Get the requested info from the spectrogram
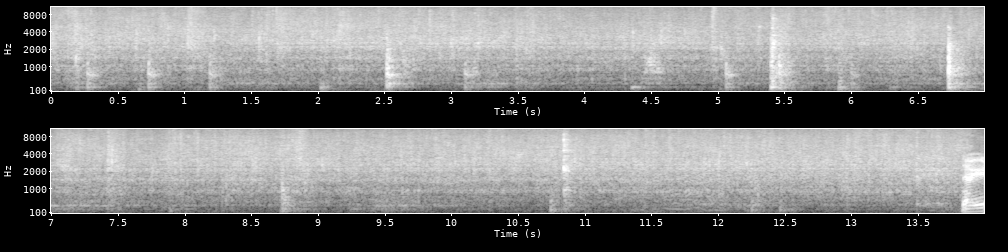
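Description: Ground beef, diced onions and peppers sizzling steadily in a skillet as they are stirred with a wooden spoon, with occasional short knocks and scrapes of the spoon against the pan.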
